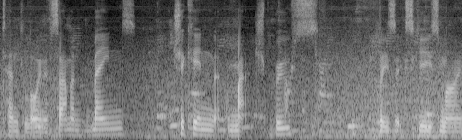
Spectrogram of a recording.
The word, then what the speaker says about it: Machboos: Soup, roasted butternut squash soup, appetizers, Arabic mezze and smoked tenderloin of salmon, mains, chicken matchbous, please excuse my pronunciation, char-grilled fillet of beef and paneer tikka masala.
